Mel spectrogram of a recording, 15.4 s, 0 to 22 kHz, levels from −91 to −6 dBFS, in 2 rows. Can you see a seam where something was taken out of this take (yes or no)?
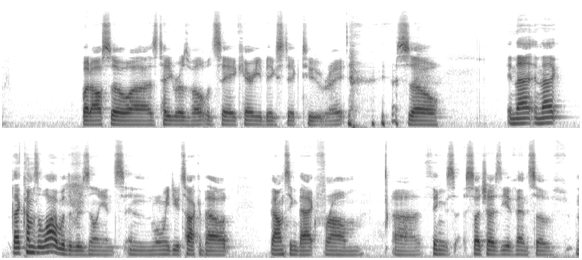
no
